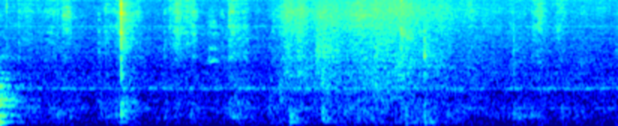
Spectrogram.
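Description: Faint handling sounds of a lampshade being screwed onto a lamp fitting: a light click about a second in, then soft rubbing and scraping.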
